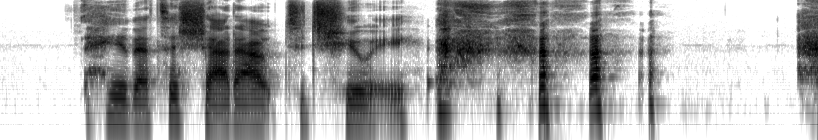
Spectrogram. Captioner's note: laughing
